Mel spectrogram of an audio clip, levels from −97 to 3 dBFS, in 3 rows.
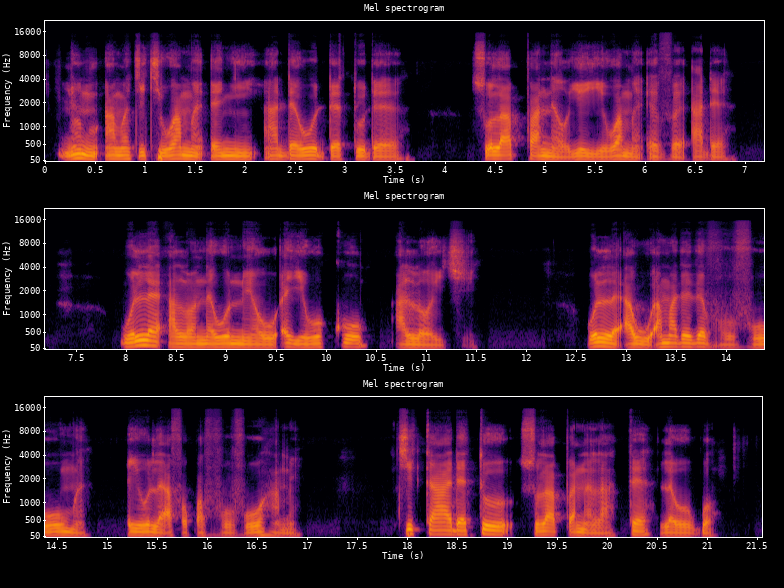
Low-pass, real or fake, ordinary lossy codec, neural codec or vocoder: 14.4 kHz; fake; Opus, 24 kbps; autoencoder, 48 kHz, 128 numbers a frame, DAC-VAE, trained on Japanese speech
